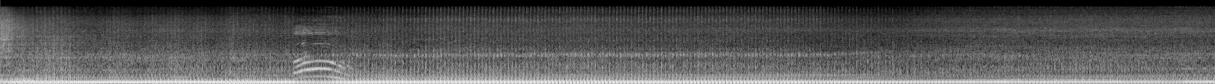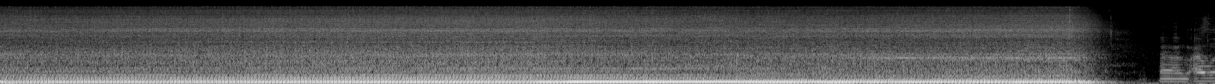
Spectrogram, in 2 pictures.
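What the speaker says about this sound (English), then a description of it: "Let's fire this beast up. This thing runs like a top." A 2002 BMW R1150 RT motorcycle engine idles steadily and close up for over twenty seconds, a low continuous rumble with a brief chirp early on, before cutting off at the end.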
